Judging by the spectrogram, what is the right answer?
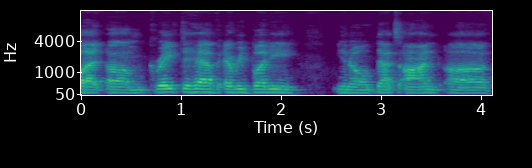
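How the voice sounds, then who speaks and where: A plain, everyday voice from a man, medium in pitch, at a moderate pace with fairly even intonation. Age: 60s. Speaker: bourbon podcast host. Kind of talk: casual chat. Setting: live stream.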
